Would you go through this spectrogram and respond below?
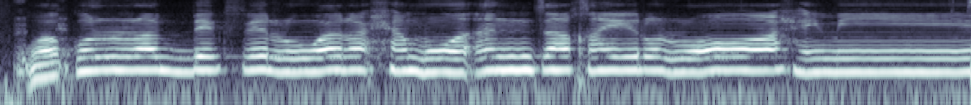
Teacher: make sure that ghain is properly pronounced and ra is thick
